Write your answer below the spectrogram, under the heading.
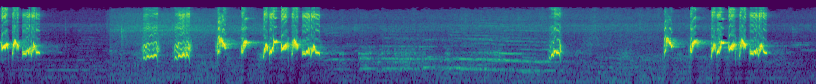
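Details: Red-whiskered bulbul song used to make caged birds lively: repeated loud warbling phrases of quick, bright notes rising and falling, with a lone sharp note midway and a faint low hum between bursts.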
